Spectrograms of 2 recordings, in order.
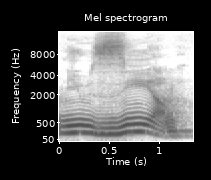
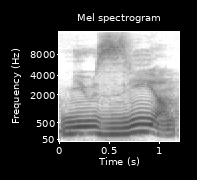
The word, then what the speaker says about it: museum: So let's talk about the pronunciation for museum. Z. So notice you have that voiced Z sound, museum. And there are 3 sounds, museum, museum, museum.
